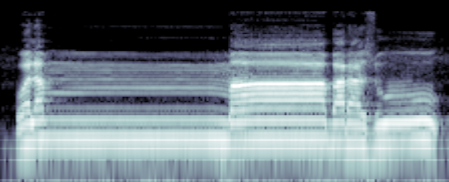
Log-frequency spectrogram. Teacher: میم مشدد ہے، جب میم مشدد ہوتی ہے تو اس پہ غنہ بھی ہوتا ہے۔ غنہ کی معنی ہے ناک میں آواز لے جانے کو غنہ کہتے ہیں۔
